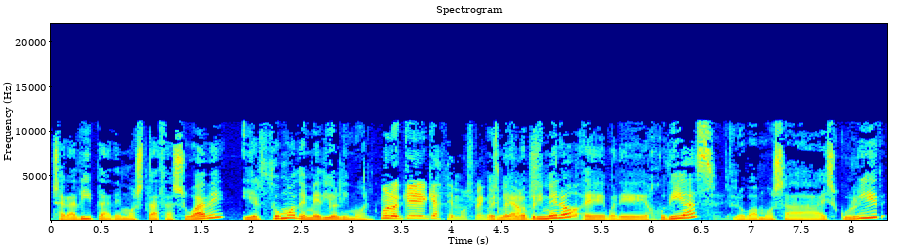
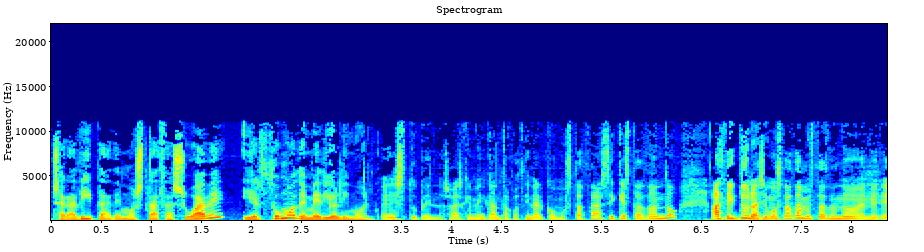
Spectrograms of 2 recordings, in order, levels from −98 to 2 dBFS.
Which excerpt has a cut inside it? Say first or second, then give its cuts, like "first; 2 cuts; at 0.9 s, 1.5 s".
first; 3 cuts; at 3.2 s, 5.7 s, 6.7 s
